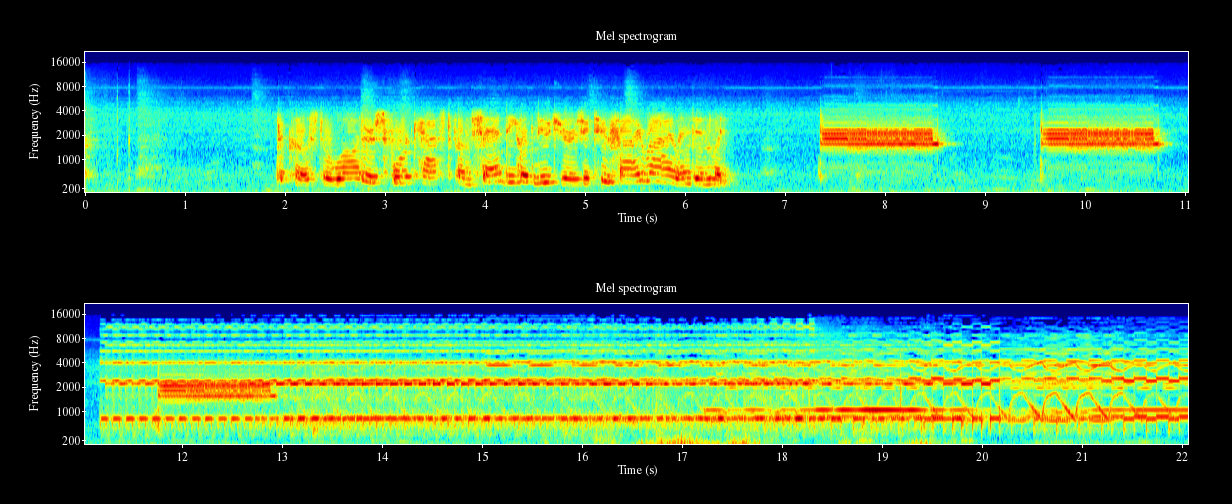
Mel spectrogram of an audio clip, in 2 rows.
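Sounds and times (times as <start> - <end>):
electronic alert alarm: 7.4 - 8.7, 9.6 - 22.0
buzzy data bursts: 14.0 - 22.0.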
